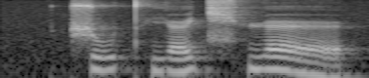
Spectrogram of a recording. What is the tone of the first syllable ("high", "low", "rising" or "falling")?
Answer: rising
